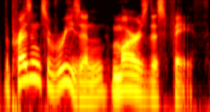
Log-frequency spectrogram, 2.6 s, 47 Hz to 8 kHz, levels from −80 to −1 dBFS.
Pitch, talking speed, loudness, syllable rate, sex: 135 Hz, 160 wpm, -20 LUFS, 4.1 syllables/s, male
